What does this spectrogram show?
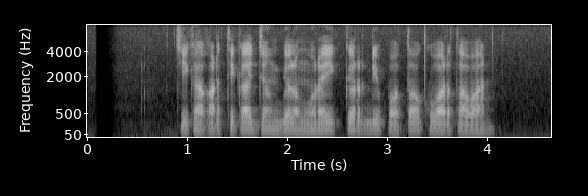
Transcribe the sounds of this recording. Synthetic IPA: t͡ʃikakərt̪ikad͡ʒɨŋbɪlmuɾajkɨrdipɔt̪ɔkəwart̪awan

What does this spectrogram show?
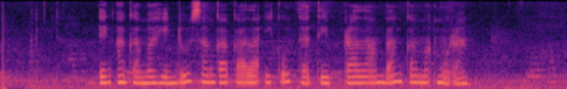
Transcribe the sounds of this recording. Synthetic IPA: ʔɪŋaɡ̥a̤maɦind̪usaŋkakala̰ʔikud̪̥ä̤d̪̥i̤pɾalambaŋkama̰ʔmuɾʔan

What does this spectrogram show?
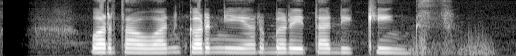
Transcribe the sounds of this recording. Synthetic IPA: wart̪awankərniarbəɾit̪adikɪŋs

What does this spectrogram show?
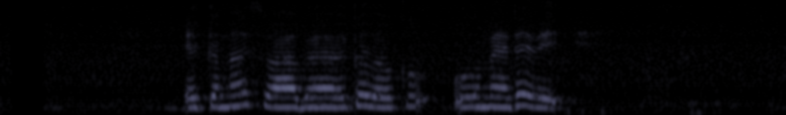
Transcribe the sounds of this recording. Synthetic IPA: ekːəməsʋaːbʱaːʋikəloːkuuːmeɖəʋe

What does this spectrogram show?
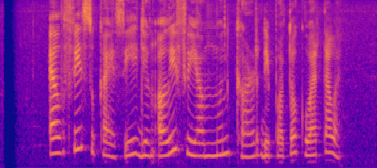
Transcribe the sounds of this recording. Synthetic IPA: ʔɛlfisukaɛsid͡ʒɨŋʔolifiamunkʰərdipɔt̪ɔkuwart̪awan

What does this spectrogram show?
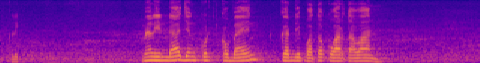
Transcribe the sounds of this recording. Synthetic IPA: l | mɛlindad͡ʒɨŋkurt̪̚kobaɛn | kɨrdipɔt̪ɔkuwart̪awan

